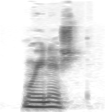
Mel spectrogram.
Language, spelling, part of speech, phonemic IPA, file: Romanian, Moinești, proper noun, /mojˈneʃtʲ/, LL-Q7913 (ron)-Moinești.wav
- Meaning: a city in Bacău County, Romania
